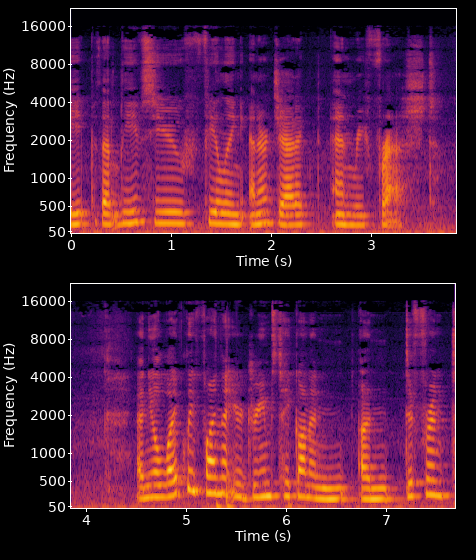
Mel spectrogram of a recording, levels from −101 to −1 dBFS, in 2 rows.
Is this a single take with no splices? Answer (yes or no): yes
